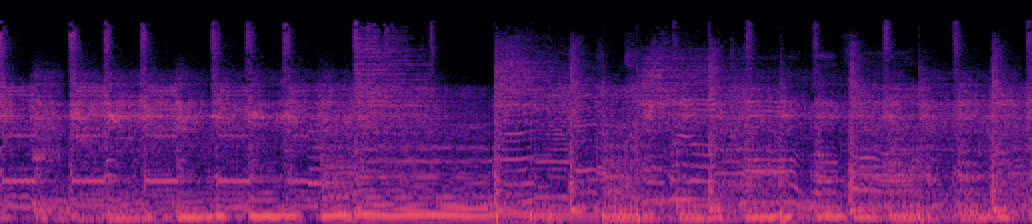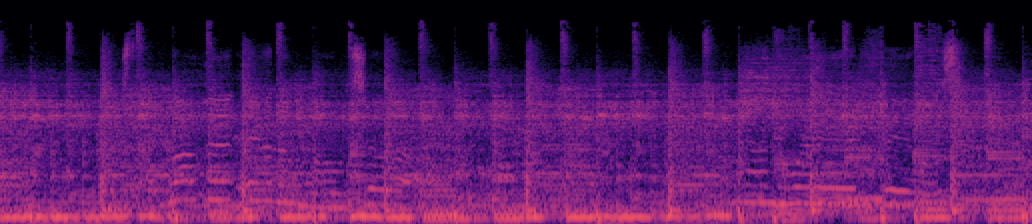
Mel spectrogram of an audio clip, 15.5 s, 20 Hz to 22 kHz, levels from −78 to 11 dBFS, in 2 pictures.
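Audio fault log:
No audible faults detected anywhere in this clip.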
